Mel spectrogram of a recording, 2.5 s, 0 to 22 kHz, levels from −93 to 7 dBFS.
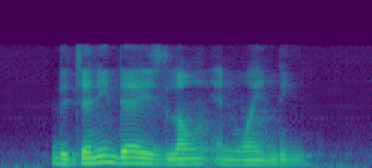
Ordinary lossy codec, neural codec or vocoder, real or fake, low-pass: none; codec, 24 kHz, 1.2 kbps, DualCodec; fake; 7.2 kHz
